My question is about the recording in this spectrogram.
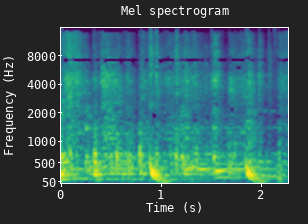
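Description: Background music playing, under tarot cards being slid and scraped across a tabletop as they are spread out by hand.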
